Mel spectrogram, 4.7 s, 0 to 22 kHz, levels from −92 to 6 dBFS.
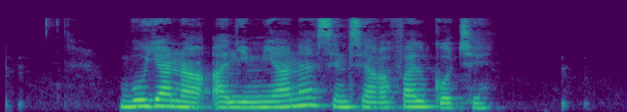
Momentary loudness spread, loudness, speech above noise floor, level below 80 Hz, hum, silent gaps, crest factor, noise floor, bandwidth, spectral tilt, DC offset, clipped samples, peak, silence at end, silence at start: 8 LU; -21 LUFS; 44 dB; -68 dBFS; none; none; 16 dB; -65 dBFS; 11.5 kHz; -6 dB/octave; under 0.1%; under 0.1%; -6 dBFS; 1.05 s; 0.9 s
